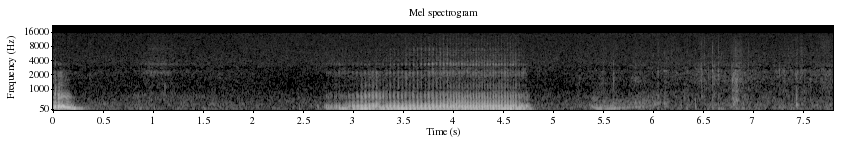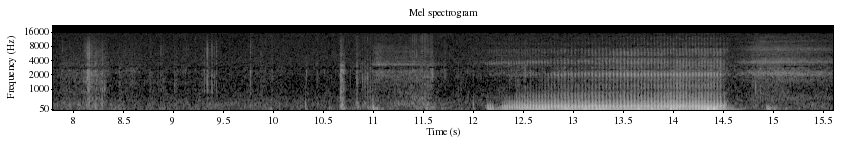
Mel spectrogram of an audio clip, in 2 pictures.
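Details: A puppy English bulldog snores with deep, rumbling breaths, each lasting about two seconds, with quiet pauses between.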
